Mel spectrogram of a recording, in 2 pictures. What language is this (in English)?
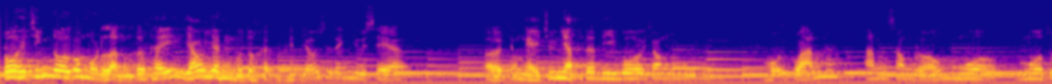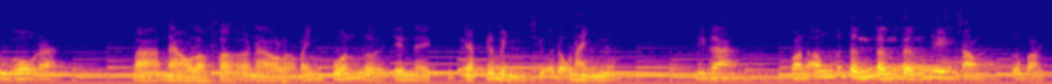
Vietnamese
